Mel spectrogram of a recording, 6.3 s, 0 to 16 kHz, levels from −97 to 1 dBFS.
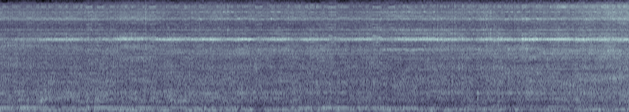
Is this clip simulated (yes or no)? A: yes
